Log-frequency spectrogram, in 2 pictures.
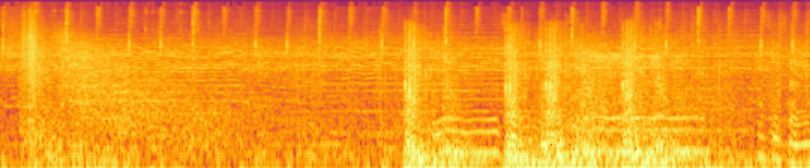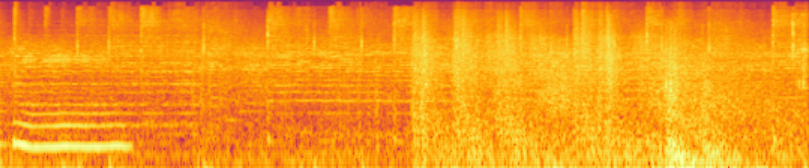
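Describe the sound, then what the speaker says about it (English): Battleship secondary guns fire in Ultimate Admiral Dreadnoughts, a steady run of booming naval gunfire with heavier clustered salvos near the start and again toward the end, loud and continuous with no voices. "the battleship secondaries are starting to hit"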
